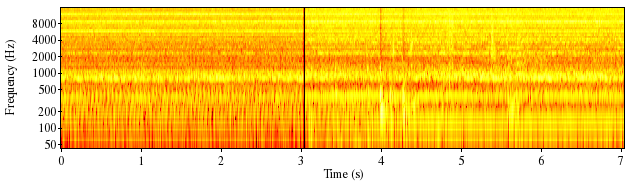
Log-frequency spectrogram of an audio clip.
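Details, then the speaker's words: Newly installed heat pump upgrade, evacuated and switched to heat mode: steady, even low hum with a constant fan whir and a few light ticks, nothing harsh; it runs very quietly and normally. "Thing's flipping quiet, man. Nice and cold. Can barely hear the thing running."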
